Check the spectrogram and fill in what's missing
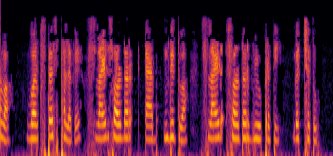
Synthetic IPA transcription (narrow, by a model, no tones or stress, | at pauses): əʋa | ʋəɾkspespʰələkeslaiɽsɔɾʈəɾʈæbmd̪ʱit̪ʋa | slajɽsɔɾʈəɾʋjupɾət̪i | ɡətːɕʰət̪u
